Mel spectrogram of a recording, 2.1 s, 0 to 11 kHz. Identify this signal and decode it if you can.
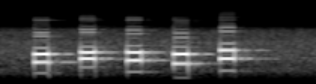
DTMF, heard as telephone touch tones, dialled by machine, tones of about 100 ms, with room echo. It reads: 4081#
